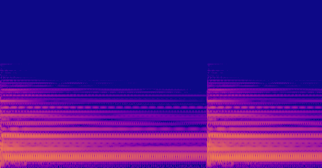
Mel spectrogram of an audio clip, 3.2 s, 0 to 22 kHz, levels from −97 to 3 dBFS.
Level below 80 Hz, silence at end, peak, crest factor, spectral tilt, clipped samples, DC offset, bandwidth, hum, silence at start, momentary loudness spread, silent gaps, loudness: -72 dBFS; 0 s; -22 dBFS; 14 dB; -8.5 dB/octave; under 0.1%; under 0.1%; 3.6 kHz; none; 0 s; 12 LU; none; -37 LUFS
